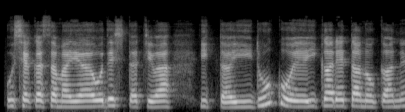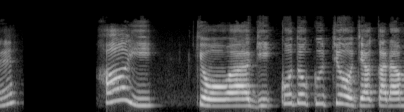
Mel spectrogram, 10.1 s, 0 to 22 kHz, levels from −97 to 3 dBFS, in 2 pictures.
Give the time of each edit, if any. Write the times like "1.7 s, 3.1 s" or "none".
none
